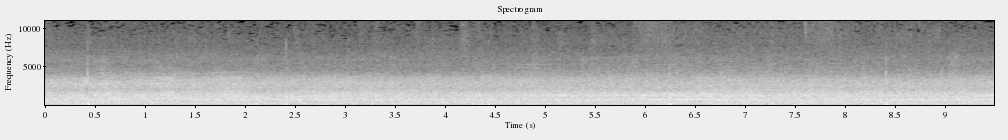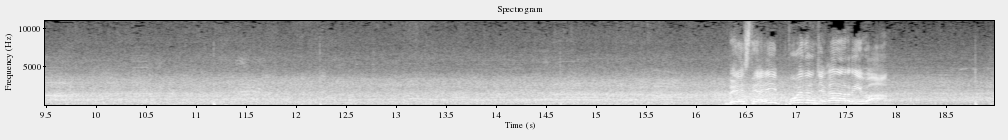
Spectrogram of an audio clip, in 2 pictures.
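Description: A stadium crowd murmurs and roars.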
